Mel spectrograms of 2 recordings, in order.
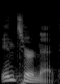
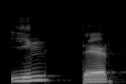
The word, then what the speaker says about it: internet: It's not internet, it's internet. Remember that the I in Spanish makes that E sound, right? A, E, I, O, U, okay? Internet, okay?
